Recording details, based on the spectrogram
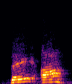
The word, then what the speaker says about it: theaomai: The second usage of the word beholding in the Bible is this word, theaomai. Theaomai. Theaomai. And that Greek word is spelled T-H-E-A-O-M-A-I.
